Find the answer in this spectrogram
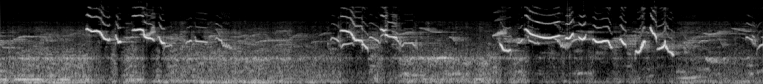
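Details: Lure recording of an oriental magpie-robin (kacer) meant to attract birds: three clusters of rapid, looping whistled phrases, the last longest and most varied, with a constant faint hum underneath.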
